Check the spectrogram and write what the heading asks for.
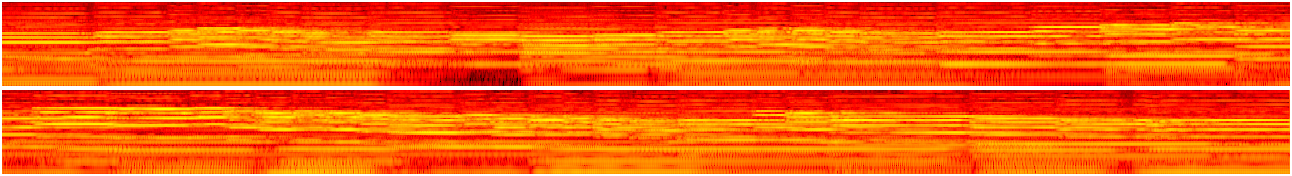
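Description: Digital organ played on two manuals and pedalboard: sustained chords over deep pedal bass notes that change every second or two, swelling louder a couple of times.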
